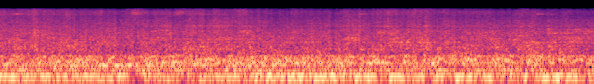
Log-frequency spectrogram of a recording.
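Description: Loaded coal cars of a CSX freight train rolling past close by. Their steel wheels make a steady, loud rolling noise on the rails.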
